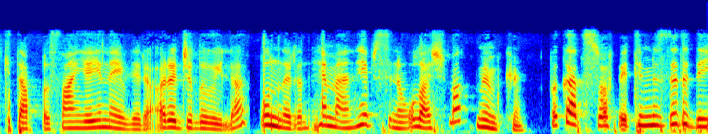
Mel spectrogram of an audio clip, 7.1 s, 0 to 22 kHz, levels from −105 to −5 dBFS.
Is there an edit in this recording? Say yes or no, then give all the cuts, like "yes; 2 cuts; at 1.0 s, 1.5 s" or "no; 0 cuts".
no; 0 cuts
